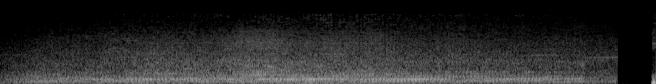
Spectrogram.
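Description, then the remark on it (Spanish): A loud, steady roar of heavy road traffic with a deep engine rumble swells as a dusty double-trailer truck rushes past within two meters on Thailand's National Route 4 highway, then the sound cuts off abruptly near the end. “Me adelantan camiones con doble tren de carga, polvorientos y sin miramientos en su conducción.”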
